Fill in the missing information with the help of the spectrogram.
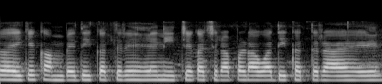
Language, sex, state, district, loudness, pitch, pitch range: Hindi, female, Chhattisgarh, Bilaspur, -16 LUFS, 205 Hz, 205-210 Hz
